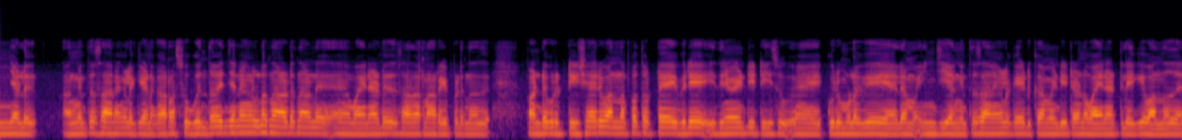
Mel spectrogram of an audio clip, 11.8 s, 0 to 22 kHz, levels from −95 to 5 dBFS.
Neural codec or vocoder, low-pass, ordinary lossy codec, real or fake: none; none; none; real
